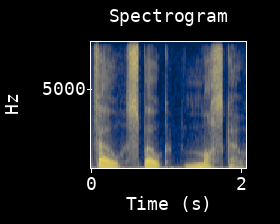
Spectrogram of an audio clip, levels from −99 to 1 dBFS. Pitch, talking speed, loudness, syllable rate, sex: 125 Hz, 85 wpm, -18 LUFS, 2.8 syllables/s, male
